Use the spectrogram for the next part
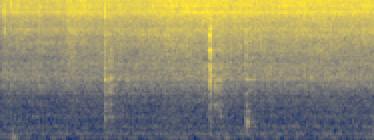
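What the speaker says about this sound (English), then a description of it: "I need to toss these onions right quick" Thin-sliced red onions sautéed in a pan, a steady close sizzle broken by a few quick tossing scrapes and clatters, with no voices.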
